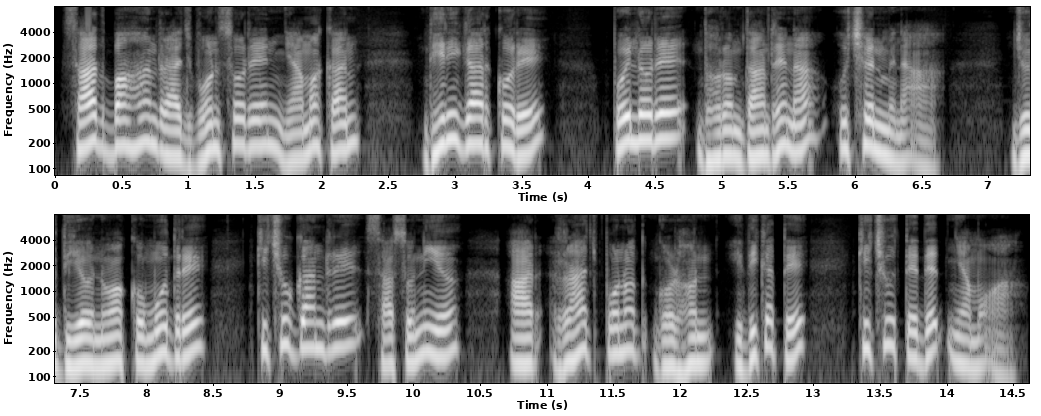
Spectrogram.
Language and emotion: Santali, neutral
